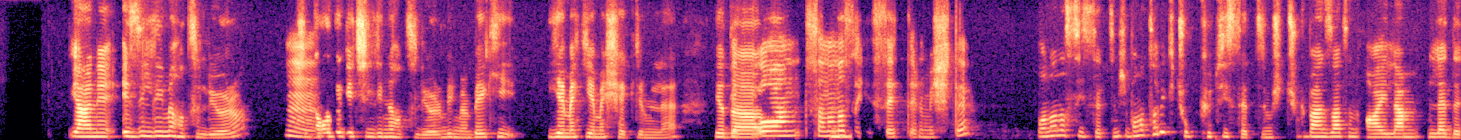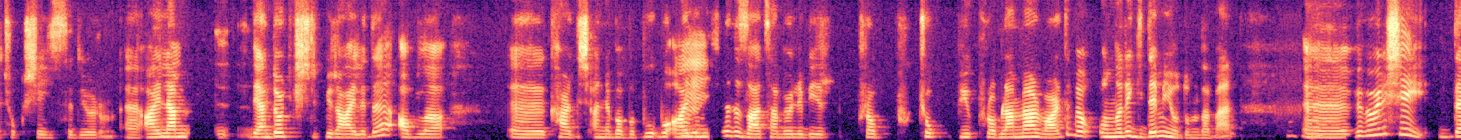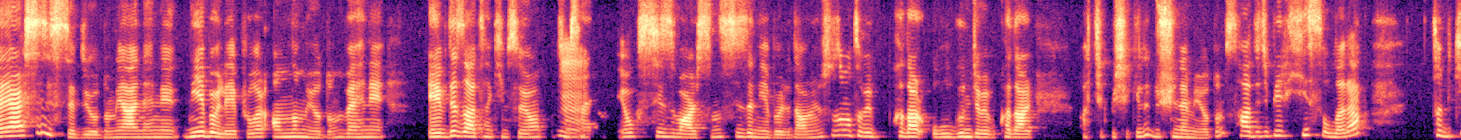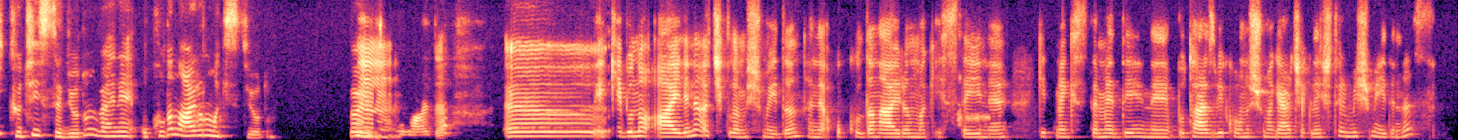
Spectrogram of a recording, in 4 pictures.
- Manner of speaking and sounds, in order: static; other background noise; distorted speech; mechanical hum
- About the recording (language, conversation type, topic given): Turkish, podcast, Okul dışında öğrendiğin en değerli şey neydi?
- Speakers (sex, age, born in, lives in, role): female, 25-29, Turkey, Ireland, guest; female, 30-34, Turkey, Spain, host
